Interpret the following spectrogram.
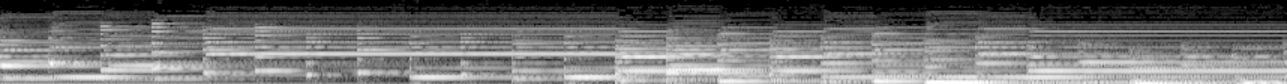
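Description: Slow, lyrical piano music played as a theatre score, a melody of held notes over soft chords. Deeper bass notes come in about halfway through.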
